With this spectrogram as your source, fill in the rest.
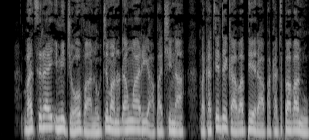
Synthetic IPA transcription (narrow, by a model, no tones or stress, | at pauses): ɓat͡siɾaiimid͡ʒe̞ɦo̞vʱano̞kutiʋano̞ɗamwaɾiɦapat͡ʃiːna | ʋakate̞nde̞kaʋape̞ɾapakati̥paʋaːn̤u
